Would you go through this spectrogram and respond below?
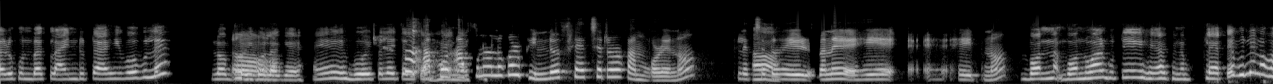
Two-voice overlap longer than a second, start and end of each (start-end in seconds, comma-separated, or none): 2.4-4.9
